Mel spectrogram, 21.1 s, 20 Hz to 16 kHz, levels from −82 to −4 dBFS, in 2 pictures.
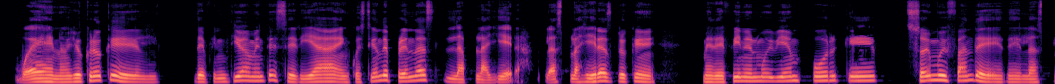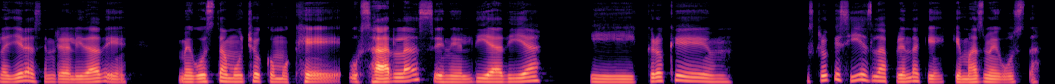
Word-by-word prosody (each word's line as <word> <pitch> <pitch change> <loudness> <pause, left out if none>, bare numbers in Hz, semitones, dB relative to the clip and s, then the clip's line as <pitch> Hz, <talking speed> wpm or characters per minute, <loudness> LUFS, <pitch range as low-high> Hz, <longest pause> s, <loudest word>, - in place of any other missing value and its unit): Bueno, 130 +2 +2
yo 145 +2 +2
creo 190 +6 0
que, 155 -10 +3
el 125 -1 -7 0.3
definitivamente 180 +8 -1
sería, 140 0 +1
en 130 -1 -2
cuestión 130 +9 -5
de 210 - +3
prendas, 200 +4 0
la 130 -5 -2
playera, 120 -1 -4
las 120 +3 -2
playeras 145 +5 +1
creo 150 -2 -1
que 145 -4 0 0.4
me 135 -1 0
definen 170 +6 +1
muy 170 -1 -1
bien 180 +2 -1
porque 185 +1 -1 0.3
soy 180 +2 +1
muy 210 0 +4
fan 190 +2 -3
de 140 -9 +2
de 130 0 -5
las 125 0 -3
playeras 145 +5 -1
en 140 0 -5
realidad, 130 +4 +2
eh, 125 - -2 0.5
me 135 - +1
gusta 145 +3 +3
mucho 140 +1 +1
como 135 -2 -2
que 70 - 0
usarlas 160 +11 +4
en 135 -2 +1
el 130 0 -1
día 140 -2 +4
a - - +2
día 160 +6 +1 0.4
y 125 -2 -2
creo 170 +2 +2
que, 155 -9 0 0.7
pues 155 - -14
creo 200 +1 0
que 230 - -2
sí, 200 +2 -3
es 215 - 0
la 180 -2 +2
prenda 150 +4 0
que 135 -3 -4
que 130 - 0
más 130 +3 +1
me 130 -3 +2
gusta. 125 +2 -6
145 Hz, 165 wpm, -25 LUFS, 130-175 Hz, 0.7 s, muy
